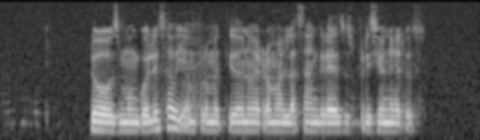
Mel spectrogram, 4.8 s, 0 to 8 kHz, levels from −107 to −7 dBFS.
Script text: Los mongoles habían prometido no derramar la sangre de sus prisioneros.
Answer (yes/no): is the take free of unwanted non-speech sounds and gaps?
yes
